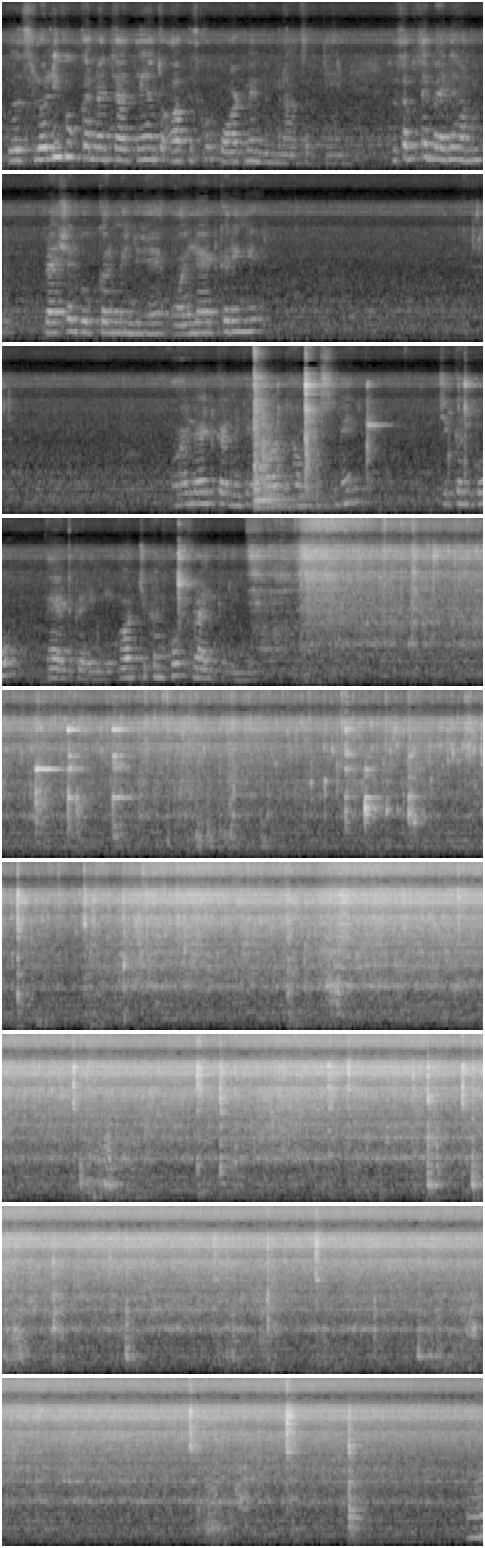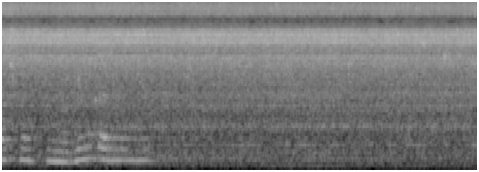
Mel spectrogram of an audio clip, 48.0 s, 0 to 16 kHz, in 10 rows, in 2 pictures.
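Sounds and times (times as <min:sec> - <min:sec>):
meat sizzling in hot oil: 0:17.2 - 0:48.0
metal spatula scraping a pot: 0:26.9 - 0:27.7, 0:29.6 - 0:31.3, 0:37.8 - 0:38.6, 0:40.4 - 0:41.4.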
